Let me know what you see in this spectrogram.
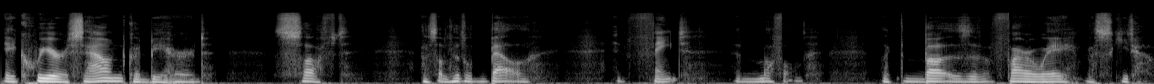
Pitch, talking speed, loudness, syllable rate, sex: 125 Hz, 120 wpm, -21 LUFS, 3.4 syllables/s, male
